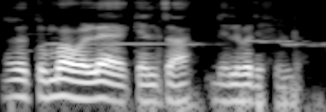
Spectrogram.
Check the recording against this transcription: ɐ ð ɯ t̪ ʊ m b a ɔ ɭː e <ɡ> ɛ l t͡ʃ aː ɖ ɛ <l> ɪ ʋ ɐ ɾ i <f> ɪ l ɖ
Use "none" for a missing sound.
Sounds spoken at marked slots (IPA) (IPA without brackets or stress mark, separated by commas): k, l, f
